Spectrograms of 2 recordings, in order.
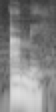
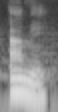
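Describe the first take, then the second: First: The first syllable is high, the second low. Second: The same.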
